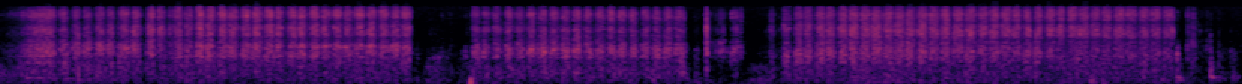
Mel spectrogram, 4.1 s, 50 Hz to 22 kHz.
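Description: Close, continuous wet sanding on the damaged front bumper of a Peugeot 406 coupé: a steady abrasive rasp with brief pauses as the stroke stops and restarts.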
